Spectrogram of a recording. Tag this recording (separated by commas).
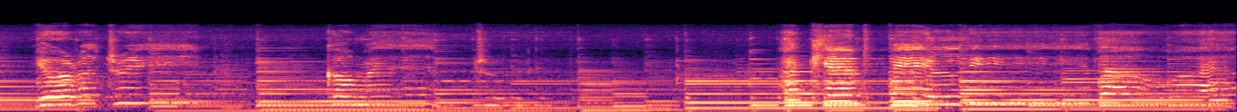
Music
